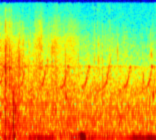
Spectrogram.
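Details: On a slow river during a kayak trip, a Red-winged Blackbird flies across calling, a quick run of short, upslurred call notes about five a second, over a steady low hum.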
